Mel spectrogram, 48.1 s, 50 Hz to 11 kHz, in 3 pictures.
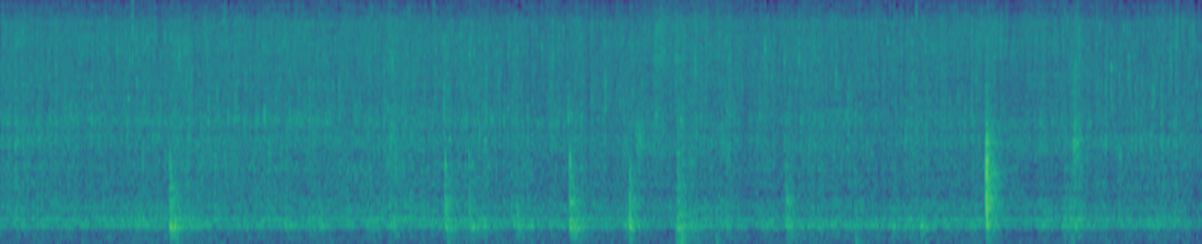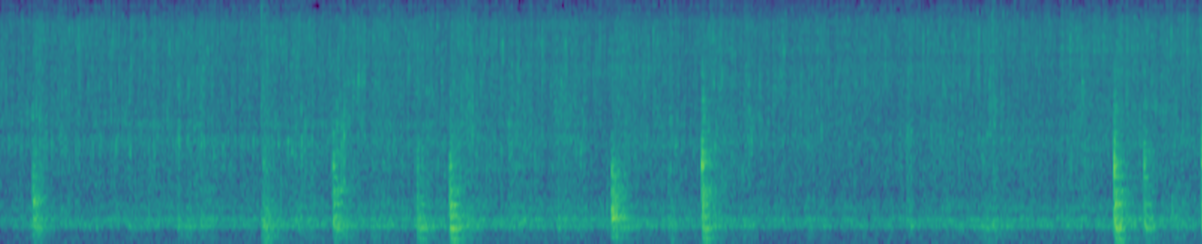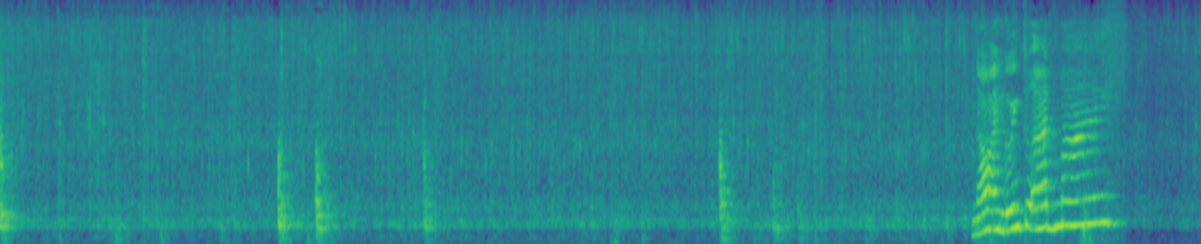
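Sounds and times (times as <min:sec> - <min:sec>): food sizzling in a pan: 0:00.0 - 0:48.0
spatula knocking against pan: 0:13.1 - 0:13.4, 0:20.4 - 0:20.9, 0:21.5 - 0:22.4, 0:24.2 - 0:24.5, 0:25.4 - 0:25.7, 0:30.8 - 0:32.4, 0:35.7 - 0:36.6, 0:41.6 - 0:42.8.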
